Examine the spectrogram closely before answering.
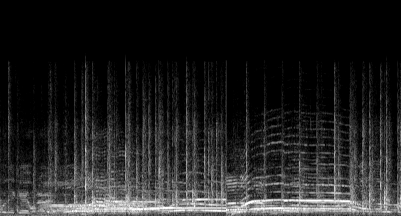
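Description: Men and women cheer and whoop together.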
